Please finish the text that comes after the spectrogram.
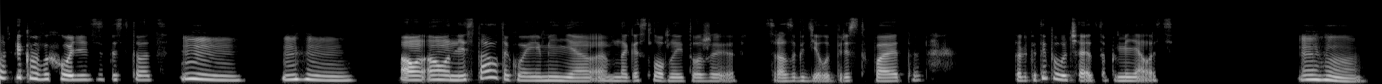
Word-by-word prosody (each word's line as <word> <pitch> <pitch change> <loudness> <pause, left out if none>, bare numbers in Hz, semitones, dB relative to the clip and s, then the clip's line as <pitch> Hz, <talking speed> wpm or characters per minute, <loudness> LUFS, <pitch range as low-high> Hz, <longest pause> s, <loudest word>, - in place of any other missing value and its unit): Как 315 -2 +3
вы 270 -2 +6
выходите 215 -3 +4
из - - -10
этой 215 -1 -6
ситуации? 205 -1 -6
М. 210 -7 +3 0.4
Мгм. 195 -5 +1 0.4
А, - - +5
а - - +10
о - - -1
а 215 +1 +5
он 210 -2 +4
не 205 +2 +3
стал 300 +8 0
такой 190 -6 -2
менее, 175 -3 +1 0.3
э, - - -5
многословный? 170 -1 -3
Тоже 160 +1 -5 0.3
сразу 165 +2 -4
к 170 - -5
делу 160 - -4
переступает. 160 0 -2 1.1
Только 175 0 -5
ты, 290 - -1
получается, 210 -8 0
поменялась? 170 -1 -2 1.2
Мгм. 205 - +2
195 Hz, 125 wpm, -23 LUFS, 170-220 Hz, 1.2 s, а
